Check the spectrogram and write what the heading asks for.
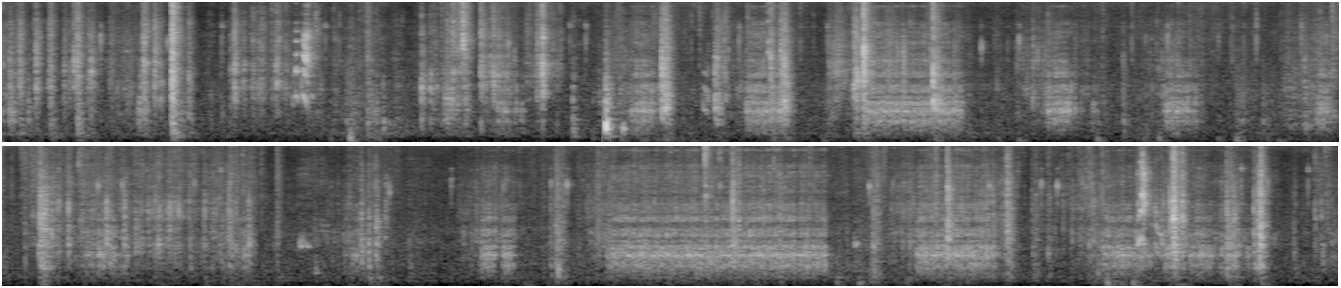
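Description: Light kitchen handling noise: scattered clicks, taps and knocks as an egg carton and containers are moved about on a counter. A faint whining sound lasts about two seconds, a little past the middle.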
